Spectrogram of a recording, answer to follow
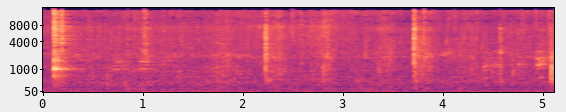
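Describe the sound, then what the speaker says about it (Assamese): Chicken pieces frying in a pan for a sesame-seed chicken curry, a soft, steady sizzle broken by several sharp scrapes and clinks of a spatula stirring the meat, heard close and fairly quiet. "ছেকেণ্ডমান এনেকৈ ভাজিলোঁ মাংসখিনি"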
